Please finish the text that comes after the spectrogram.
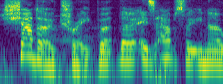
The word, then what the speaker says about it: Scadutree: found out that allegedly scad tree is is actually meant to be pronounced Shadow tree but there is absolutely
